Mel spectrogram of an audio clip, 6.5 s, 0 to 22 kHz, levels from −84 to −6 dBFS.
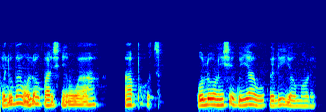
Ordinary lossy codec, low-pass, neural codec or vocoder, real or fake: none; 5.4 kHz; none; real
